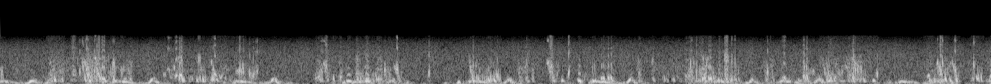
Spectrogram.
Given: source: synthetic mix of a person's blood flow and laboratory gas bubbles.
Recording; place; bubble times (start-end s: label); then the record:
Doppler ultrasound of blood flow; precordium
0.00-0.08 s: bubbles
0.46-1.35 s: bubbles
1.61-2.62 s: bubbles
3.14-4.04 s: bubbles
4.26-4.33 s: bubbles
4.66-5.03 s: bubbles
5.15-5.37 s: bubbles
5.45-5.73 s: bubbles
5.75-6.18 s: bubbles
6.36-6.44 s: bubbles
6.50-6.58 s: bubbles
6.61-7.43 s: bubbles
7.63-8.82 s: bubbles
9.24-9.63 s: bubbles
9.69-9.92 s: bubbles
From the record:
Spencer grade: 4 (maximum detectable bubble signal sounding continuously throughout systole and diastole of every cardiac period, and overriding the amplitude of the normal cardiac signals); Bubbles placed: only in the low amplitude regions of the cardiac cycle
